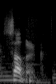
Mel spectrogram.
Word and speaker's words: Southwark: stir leicester worcester gloucester w at the start of the final syllable is silent norwich beric southwark er is pronounced r berkshire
